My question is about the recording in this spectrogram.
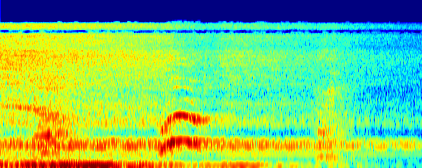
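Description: Dance music fading out at the end of a track. The heavy bass drops away about halfway through, and a short tone rises and falls near the middle.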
